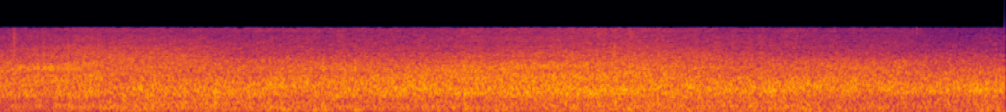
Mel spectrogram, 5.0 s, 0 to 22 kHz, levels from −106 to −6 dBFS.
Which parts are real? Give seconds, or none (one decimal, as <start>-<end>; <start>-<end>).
0.0-5.0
